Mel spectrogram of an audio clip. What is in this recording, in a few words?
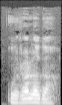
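"urólogo", Spanish; quizzes; pronouncing c g quiz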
